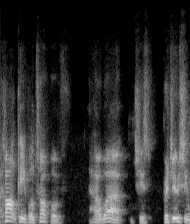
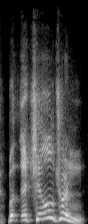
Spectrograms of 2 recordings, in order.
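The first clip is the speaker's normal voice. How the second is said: high, drawn-out mock plea; crusading child-saver; 9 semitones higher than usual. Quoting her to show why people believe, high mock plea. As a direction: imitate an impassioned appeal for the children. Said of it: "because she says".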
